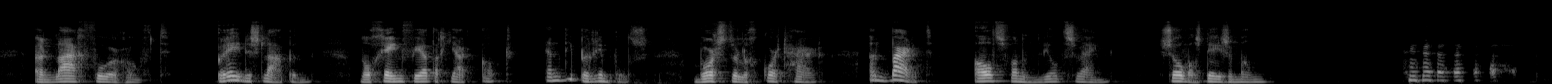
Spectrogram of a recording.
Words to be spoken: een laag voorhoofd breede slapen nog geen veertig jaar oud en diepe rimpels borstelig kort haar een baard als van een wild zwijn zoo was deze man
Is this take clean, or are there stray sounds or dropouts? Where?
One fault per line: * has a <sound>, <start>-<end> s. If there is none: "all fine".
* has a laugh, 14.0-15.2 s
